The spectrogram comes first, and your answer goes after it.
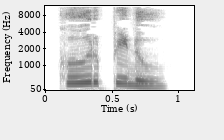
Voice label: "ಕೂರ್ಪಿಡು", kannada

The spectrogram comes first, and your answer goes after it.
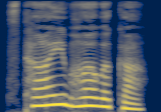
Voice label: "ಸ್ಥಾಯಿಭಾವಕ", Kannada

